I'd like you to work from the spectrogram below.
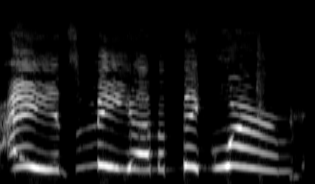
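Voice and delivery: high, loud goofy greeting; imitating Big Worm. Mocking Big Worm as an Italian, high loud goofy greeting. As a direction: announce yourself like a proud big oaf. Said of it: "Is just be like".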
